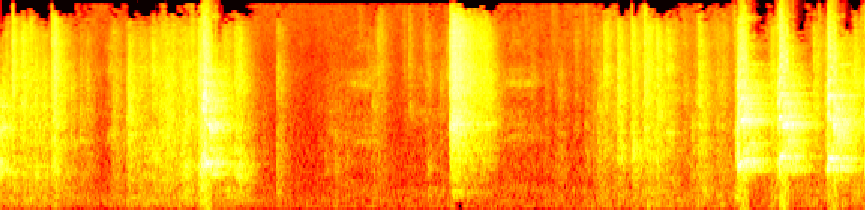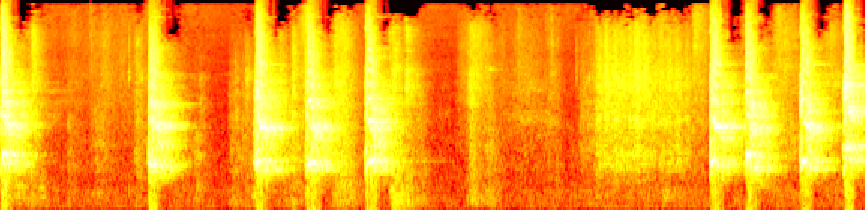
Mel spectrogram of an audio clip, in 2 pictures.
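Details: Lakota, a female AKC-registered Shetland Sheepdog puppy nearly five months old, barking at feeding time indoors; sharp high barks come singly and in quick bursts of three or four, with short quiet gaps between.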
